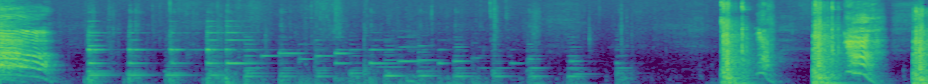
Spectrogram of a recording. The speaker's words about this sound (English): Oh, no, the door won't budge.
